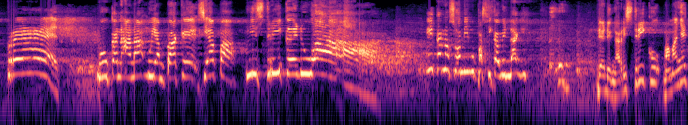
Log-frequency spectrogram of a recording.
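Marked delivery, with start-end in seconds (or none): 0.1-7.9 mocking retort. Real, not acted. Preacher answering the rich wives with a mocking shout.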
